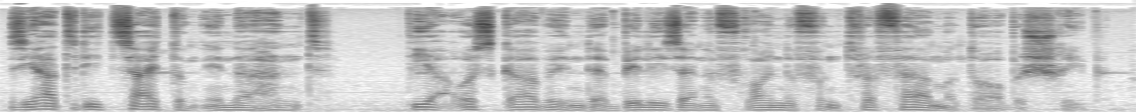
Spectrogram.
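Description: Deep-voiced male radio drama narrator. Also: normal speed, gravelly, a little hiss or hum. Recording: prominent music behind the voice.

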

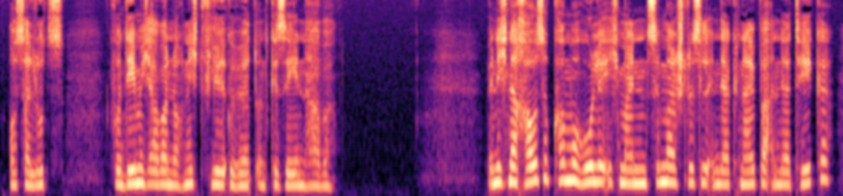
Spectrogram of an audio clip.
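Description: A woman's voice: mid-range voice, warm tone, dry recording, studio quality, natural voice. An actress playing a young woman theatre director who reads her letters in a radio drama, reflective, plain-spoken and confiding.

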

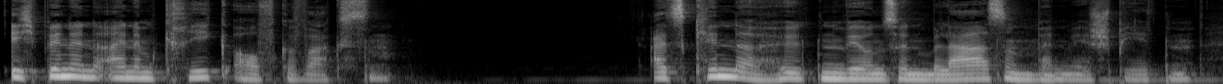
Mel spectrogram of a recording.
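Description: An actress playing a resolute visionary woman mathematician in a literary radio drama, speaking in a measured, deliberate way. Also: low voice, darkish tone. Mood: sombre, reflective.

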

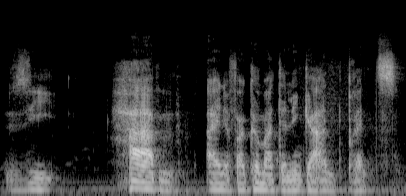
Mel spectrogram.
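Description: An aged state minister at court in a radio drama. His voice is extremely low and very husky, and he speaks slowly. He is ceremonious, deferential and discreet, halting between formal phrases. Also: fairly bright tone, full character voice. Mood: grave. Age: older. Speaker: actor in a radio play. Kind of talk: German radio drama acting.

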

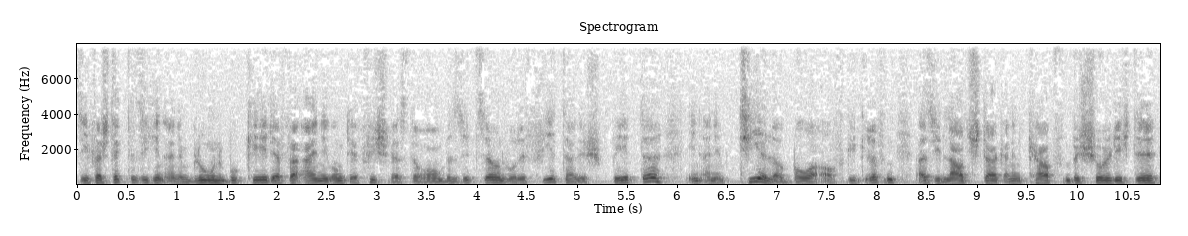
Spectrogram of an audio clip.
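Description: A dry, sardonic investigator from a radio comedy. He has a lowish, husky voice and says ridiculous things completely deadpan. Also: normal speed, hardly any pauses. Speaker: actor in a radio play. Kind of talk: comic radio play acting.

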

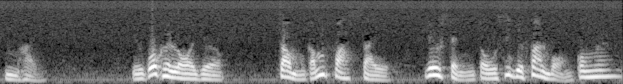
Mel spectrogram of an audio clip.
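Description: An actor playing a loyal, thoughtful palace guard in a radio drama, earnest and reasoning. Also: male voice, mid-range voice, big pitch swings, measured pace, mellow, breathy edge, full character voice, rough recording.

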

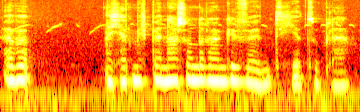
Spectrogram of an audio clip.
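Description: A woman acting a gentle, anxious hospital patient of thirty in a 1950s radio drama, soft and wistful. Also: mid-range voice, steady tone, moderate pace, natural voice. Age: 30s. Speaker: actress. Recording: noisy old 1950s radio recording.

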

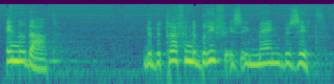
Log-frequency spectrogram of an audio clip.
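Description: A composed, loyal woman on the witness stand as an actress plays her. Her voice is soft-edged and mellow, and she answers in measured, formal sentences, in radio drama style. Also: medium pitch, breathy edge, lightly acted. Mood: composed, assured. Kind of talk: Dutch radio play acting.

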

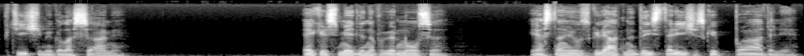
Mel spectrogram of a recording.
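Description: Low-voiced man narrating a story. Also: darkish tone. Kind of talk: dramatic scripted story narration.

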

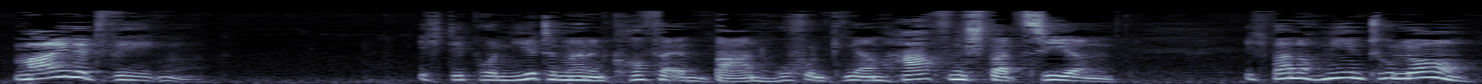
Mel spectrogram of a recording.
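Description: An actor playing an indignant Hungarian language teacher under interrogation in a radio play, defensive, precise and affronted. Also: male voice, on the high side, very animated, moderate pace.

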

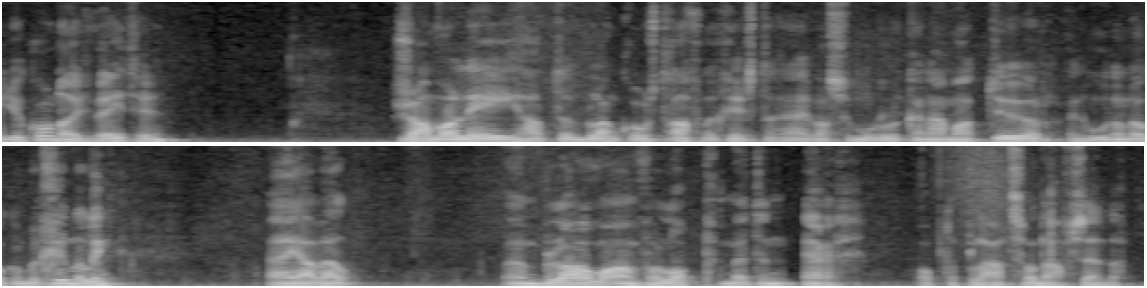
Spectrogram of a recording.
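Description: An actor in a Dutch radio play as a courteous, persistent police investigator, speaking in a formal, long-winded, deliberate way. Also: male voice, deep voice, slightly rough, full character voice. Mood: deliberate, coaxing.

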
